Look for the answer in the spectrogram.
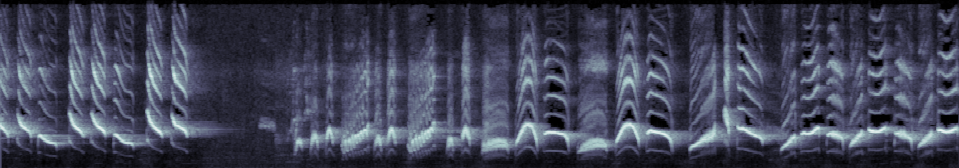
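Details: Chinese hwamei in full song, used as a training recording for caged birds: loud, varied whistled phrases, first a rapid series of repeated downslurred notes, a brief pause, then a long run of ringing, looping whistles and chirps.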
